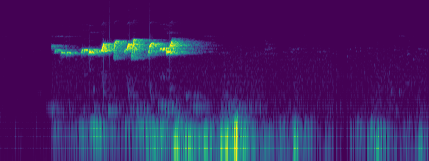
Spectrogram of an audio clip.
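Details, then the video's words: Sooty-headed bulbul giving a short liquid warbled phrase of rapid slurred whistles. It ends by the two-second mark and is followed by low thumping and handling knocks. "Kicauan Kutilang Emas"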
